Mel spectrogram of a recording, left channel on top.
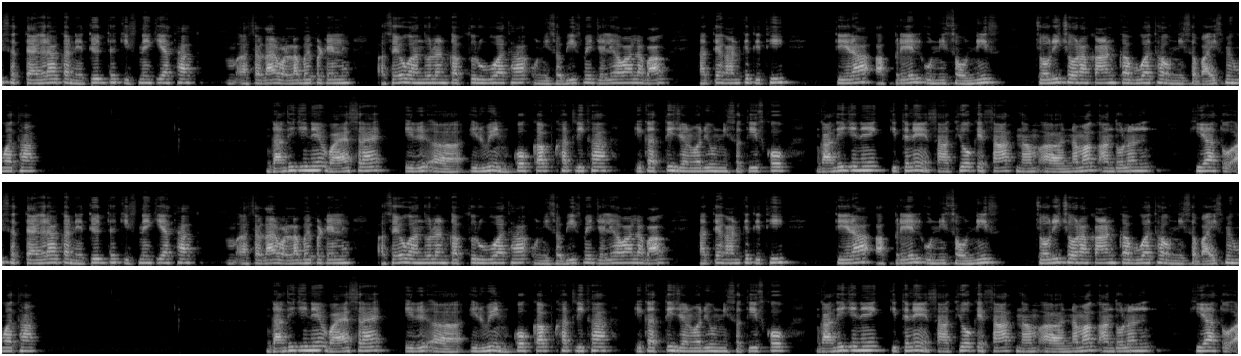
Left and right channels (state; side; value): identical; both; correlation 1.00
